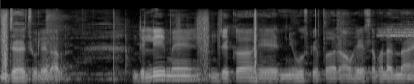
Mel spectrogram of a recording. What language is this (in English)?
Sindhi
